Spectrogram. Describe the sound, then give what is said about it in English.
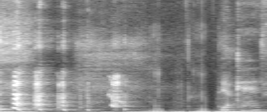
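A cat purrs while rubbing up against the microphone, a low rumbling mixed with soft rubbing and bumping noises, with light laughter or breathy sounds. “You can hear purring.”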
